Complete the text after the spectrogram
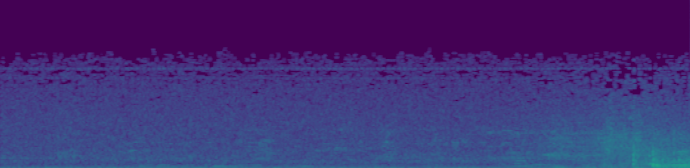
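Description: A young woman murmurs softly close by.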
